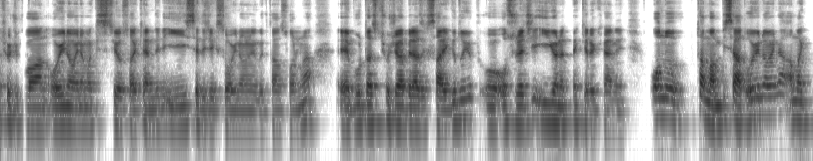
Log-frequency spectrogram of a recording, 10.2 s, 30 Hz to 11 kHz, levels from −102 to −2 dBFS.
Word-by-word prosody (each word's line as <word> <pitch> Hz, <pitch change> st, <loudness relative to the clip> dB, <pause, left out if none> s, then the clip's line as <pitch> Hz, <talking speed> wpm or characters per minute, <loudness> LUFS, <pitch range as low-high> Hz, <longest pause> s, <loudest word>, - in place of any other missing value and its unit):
Çocuk 115 Hz, -1 st, -6 dB
o 110 Hz, -, -1 dB
an 110 Hz, 0 st, -1 dB
oyun 115 Hz, +1 st, +2 dB
oynamak 110 Hz, -1 st, -2 dB
istiyorsa, 110 Hz, -, +2 dB
kendini 105 Hz, +1 st, -3 dB
iyi 110 Hz, +1 st, 0 dB
hissedecekse 105 Hz, -3 st, +1 dB
oyun 100 Hz, -1 st, -5 dB
oynadıktan 100 Hz, 0 st, -7 dB
sonra, 100 Hz, +1 st, -9 dB, 0.3 s
eee, -, -, +3 dB
burada 120 Hz, 0 st, 0 dB
s 120 Hz, -, +1 dB
çocuğa 115 Hz, -1 st, +2 dB
birazcık 110 Hz, -1 st, +3 dB
saygı 105 Hz, +5 st, +3 dB
duyup 150 Hz, +3 st, -5 dB
o 115 Hz, -1 st, -5 dB
o -, -, -4 dB
süreci 120 Hz, 0 st, +3 dB
iyi 125 Hz, -1 st, -1 dB
yönetmek 120 Hz, -1 st, -1 dB
gerekiyor 100 Hz, 0 st, -1 dB
yani. 95 Hz, 0 st, -11 dB, 0.3 s
Onu, 150 Hz, -3 st, -1 dB
"Tamam 115 Hz, -2 st, 0 dB
1 -, -, +2 dB
saat -, -, +7 dB
oyun 155 Hz, +1 st, 0 dB
oyna 165 Hz, +2 st, -2 dB
ama 135 Hz, 0 st, -4 dB
115 Hz, 195 wpm, -25 LUFS, 105-120 Hz, 0.3 s, saat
